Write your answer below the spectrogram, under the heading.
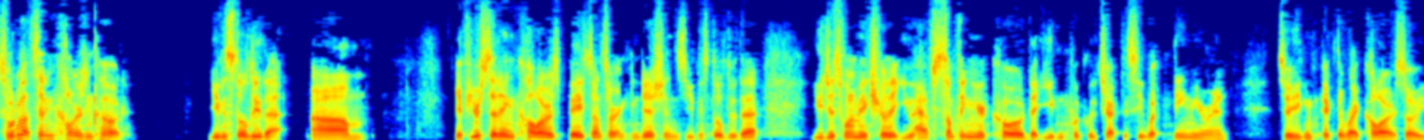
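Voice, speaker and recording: A man at a very fast pace with an American accent and lively intonation, the sound dry and close with no echo over a quiet background. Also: medium pitch for a man. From New York. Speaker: software developer presenter. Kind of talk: technical presentation.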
